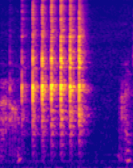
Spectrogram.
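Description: A makeup brush loaded with powdery blush tapped against a garbage can to knock off the excess powder: a quick run of about eight sharp taps in just over a second.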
